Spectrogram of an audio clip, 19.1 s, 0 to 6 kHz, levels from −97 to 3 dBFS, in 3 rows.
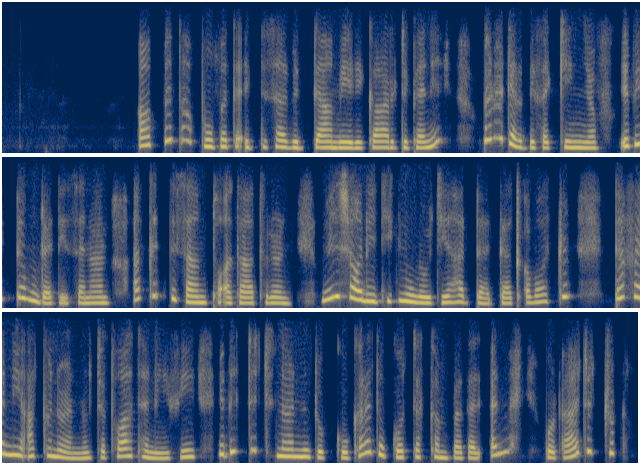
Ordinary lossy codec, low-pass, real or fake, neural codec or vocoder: Opus, 24 kbps; 5.4 kHz; fake; codec, 24 kHz, 0.9 kbps, WavTokenizer, small release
